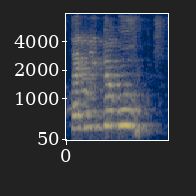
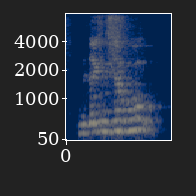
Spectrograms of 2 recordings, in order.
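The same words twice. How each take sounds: First: Called out command. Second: Quiet repeat. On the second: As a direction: murmur "Technique debout" to yourself. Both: Real, not acted.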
